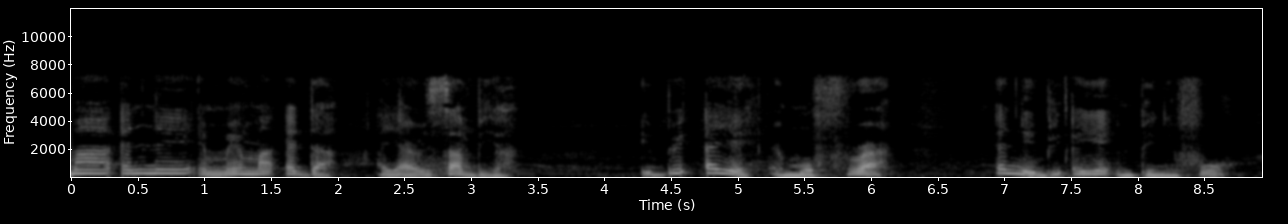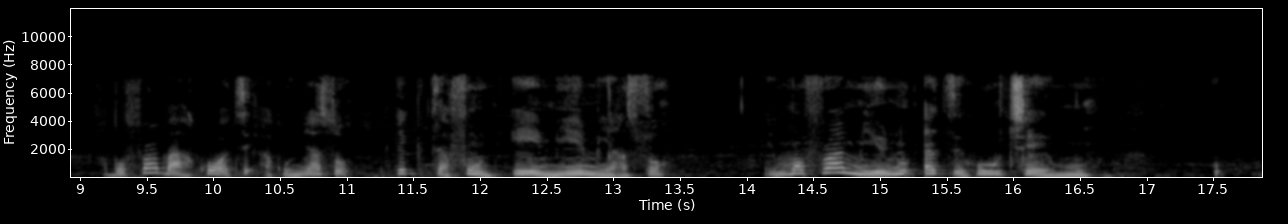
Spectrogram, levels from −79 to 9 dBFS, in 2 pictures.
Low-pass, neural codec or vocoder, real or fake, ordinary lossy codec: 7.2 kHz; none; real; AAC, 32 kbps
